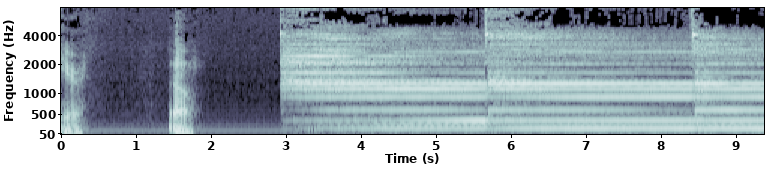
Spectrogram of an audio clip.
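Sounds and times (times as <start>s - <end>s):
speech: 0.0s - 0.4s, 1.4s - 1.9s
big bell ringing: 3.0s - 9.3s.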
